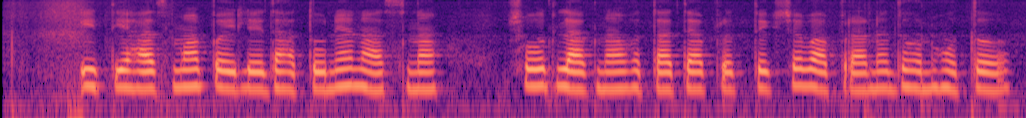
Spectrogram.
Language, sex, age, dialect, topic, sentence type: Marathi, female, 18-24, Northern Konkan, banking, statement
